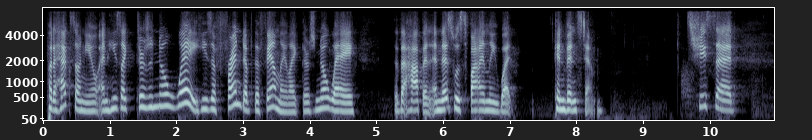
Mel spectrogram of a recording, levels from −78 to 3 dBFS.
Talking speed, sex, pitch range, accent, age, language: 180 wpm, female, 190-230 Hz, American, 20-39, English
